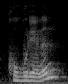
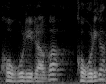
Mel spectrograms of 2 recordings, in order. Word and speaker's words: 고구려: 그럼에도 불구하고 저는 그렇지만 고구려는 틀렸고 고구리가 맞다.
